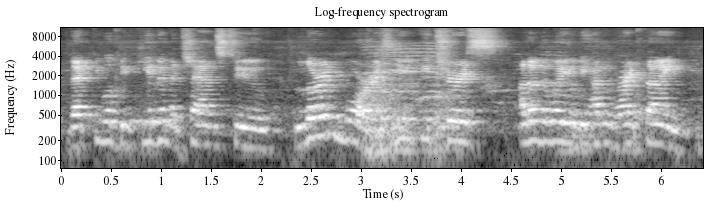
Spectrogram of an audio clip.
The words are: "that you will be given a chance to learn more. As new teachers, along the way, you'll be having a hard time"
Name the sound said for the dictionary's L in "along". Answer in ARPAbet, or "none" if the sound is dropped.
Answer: N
